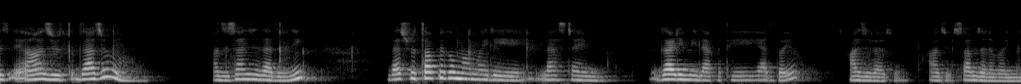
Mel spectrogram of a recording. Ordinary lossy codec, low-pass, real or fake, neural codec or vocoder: none; 7.2 kHz; real; none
